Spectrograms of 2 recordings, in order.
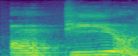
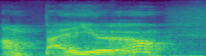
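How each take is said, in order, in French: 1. Le nom est prononcé à la française. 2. Le nom est prononcé d'une manière non française. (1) "je prononce à la française" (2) "et non pas Empire"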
